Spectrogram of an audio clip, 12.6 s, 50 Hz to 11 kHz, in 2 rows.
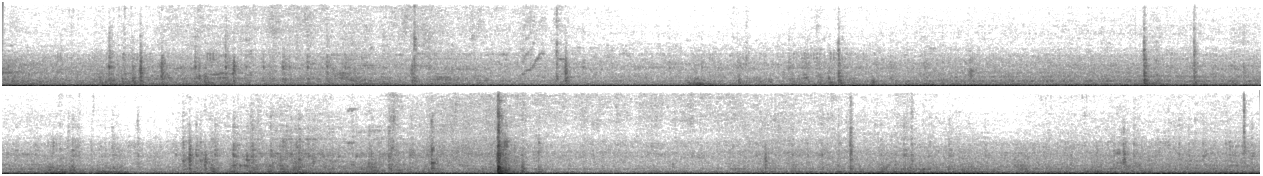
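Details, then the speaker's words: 1967 AMC Rambler American 199 ci six after fixing a cracked phenolic carb spacer vacuum leak, warm after a road test; low, even idle with no hiss or stumble; normal idle. "is the maiden voyage after i fixed the carburetor issue i say that's about a hundred and fifty percent better than it's ever been"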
